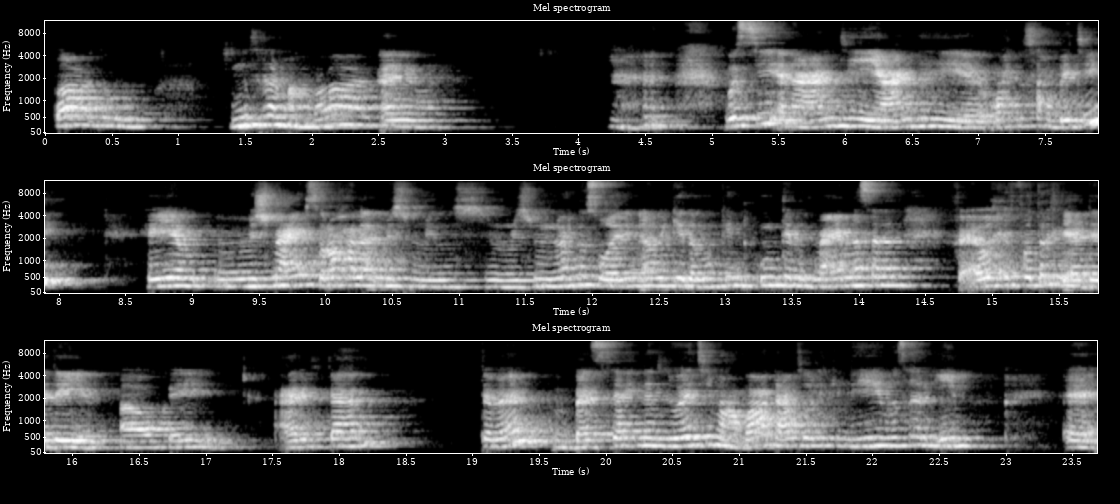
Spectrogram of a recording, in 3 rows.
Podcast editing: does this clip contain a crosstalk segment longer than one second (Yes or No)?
No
